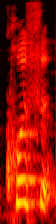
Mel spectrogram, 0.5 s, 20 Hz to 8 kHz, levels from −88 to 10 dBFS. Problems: none marked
